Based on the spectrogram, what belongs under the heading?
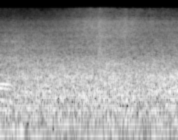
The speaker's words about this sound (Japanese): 今電車通過中です全然聞こえなさそうですね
